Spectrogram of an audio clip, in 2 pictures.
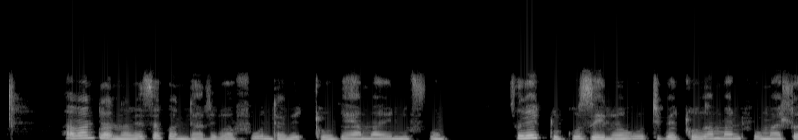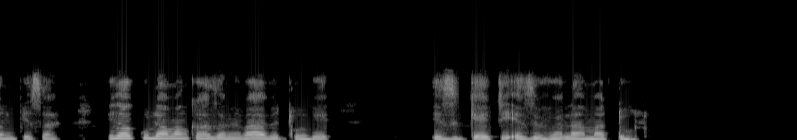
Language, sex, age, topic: North Ndebele, female, 25-35, education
